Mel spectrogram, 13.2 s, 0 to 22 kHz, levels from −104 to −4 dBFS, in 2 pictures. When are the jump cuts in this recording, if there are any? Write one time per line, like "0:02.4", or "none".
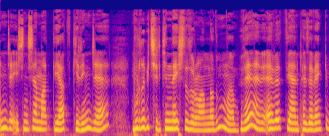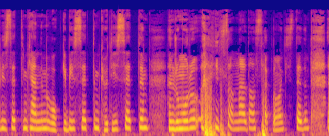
0:04.7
